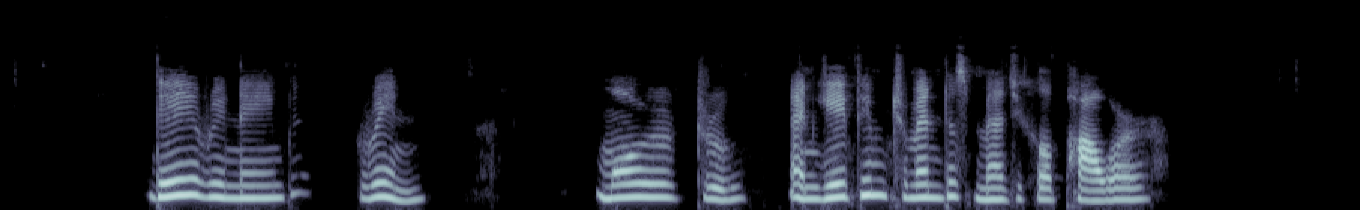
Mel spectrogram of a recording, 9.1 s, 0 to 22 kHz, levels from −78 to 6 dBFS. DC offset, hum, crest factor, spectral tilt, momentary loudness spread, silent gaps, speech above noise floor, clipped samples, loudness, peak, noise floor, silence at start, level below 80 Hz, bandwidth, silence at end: under 0.1%; none; 18 dB; -5.5 dB/octave; 13 LU; none; 69 dB; under 0.1%; -17 LUFS; -2 dBFS; -86 dBFS; 1 s; -60 dBFS; 7.8 kHz; 1.4 s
